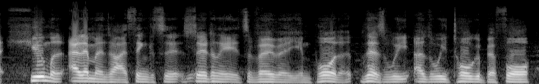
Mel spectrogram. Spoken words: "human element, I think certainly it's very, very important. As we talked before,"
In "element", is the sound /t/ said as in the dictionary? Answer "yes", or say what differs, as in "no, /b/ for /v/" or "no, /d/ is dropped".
yes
